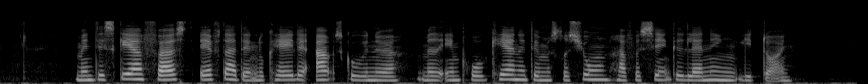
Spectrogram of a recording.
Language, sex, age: Danish, female, 21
